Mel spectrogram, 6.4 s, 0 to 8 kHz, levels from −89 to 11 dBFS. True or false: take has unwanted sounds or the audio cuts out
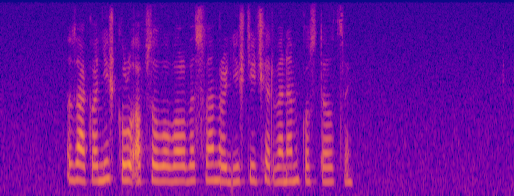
false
